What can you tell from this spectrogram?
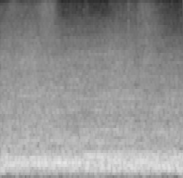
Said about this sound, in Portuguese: Você sabe que essa história de fazer ao vivo tem dessas coisas, né? tem que esperar o avião passar e tudo mais, aquela coisa toda. Acabou de passar um avião aqui fazendo um barulhão.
